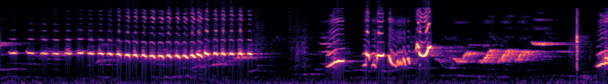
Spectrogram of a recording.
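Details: White-rumped shama song meant to stimulate stressed shamas: a fast trill of about twenty evenly repeated whistled notes, then a pause and a burst of slurred, looping whistles and clicks.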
